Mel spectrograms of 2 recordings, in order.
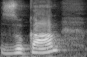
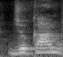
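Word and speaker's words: जुकाम: In Hindi we say Sardi, cold, but here in Urdu it is Zukam. But when we use in Hindi, we say it as Jukam, just like Jila, Jukam. Okay, otherwise it should have a dot and pronounced as Zukam.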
